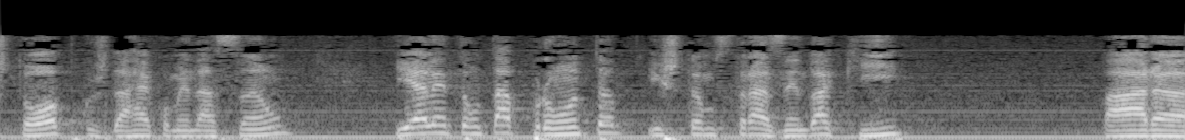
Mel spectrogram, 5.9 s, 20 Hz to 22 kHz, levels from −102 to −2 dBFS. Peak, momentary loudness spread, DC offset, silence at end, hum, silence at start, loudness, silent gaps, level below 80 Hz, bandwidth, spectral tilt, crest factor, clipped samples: -4 dBFS; 15 LU; under 0.1%; 0 s; 60 Hz at -35 dBFS; 0 s; -22 LUFS; none; -30 dBFS; 8 kHz; -6 dB/octave; 18 dB; under 0.1%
